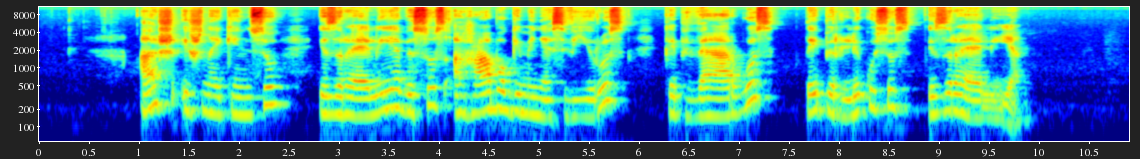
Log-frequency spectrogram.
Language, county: Lithuanian, Klaipėda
